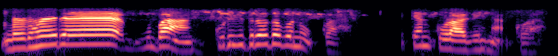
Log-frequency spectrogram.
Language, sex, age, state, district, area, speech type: Santali, female, 30-45, West Bengal, Birbhum, rural, conversation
